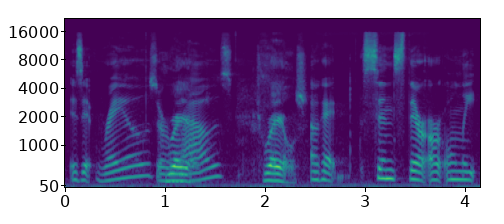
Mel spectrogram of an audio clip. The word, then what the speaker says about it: Rao's: Sammy, did you have a personal table at, I can never pronounce this, is it Rao's or Rao's? Rao's.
